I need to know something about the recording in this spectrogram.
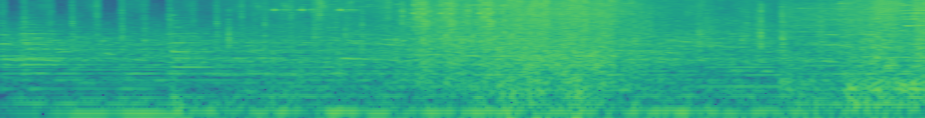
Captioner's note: applause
